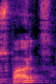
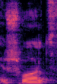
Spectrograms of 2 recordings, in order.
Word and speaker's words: Schwartz: W roku 1932, 2 listopada z kolei urodził się Melvin Schwartz, albo Schwarz, jak wolicie czytać, Schwartz w takiej anglosaskiej wymowie.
